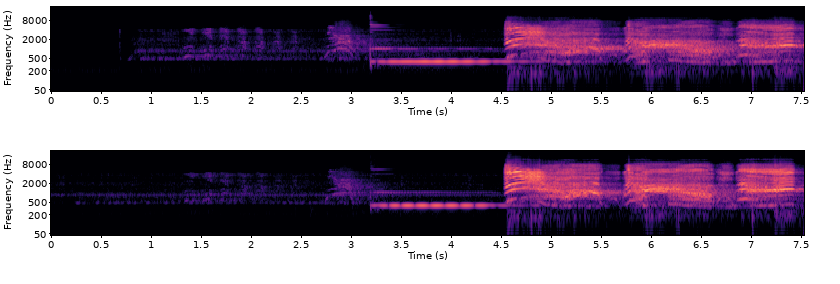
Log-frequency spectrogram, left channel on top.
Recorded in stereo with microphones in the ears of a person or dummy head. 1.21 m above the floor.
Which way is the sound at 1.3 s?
70° left (ahead or behind).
